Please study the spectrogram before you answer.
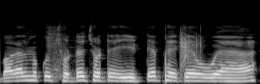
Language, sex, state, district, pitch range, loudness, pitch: Hindi, male, Jharkhand, Garhwa, 160-185 Hz, -12 LUFS, 175 Hz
